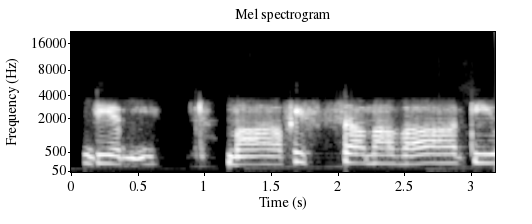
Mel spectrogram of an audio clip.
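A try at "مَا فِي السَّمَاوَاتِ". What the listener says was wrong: देखें, मीम पर खड़ी जबर है, इसको पूरा पढ़ें। मा फिस समावाति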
